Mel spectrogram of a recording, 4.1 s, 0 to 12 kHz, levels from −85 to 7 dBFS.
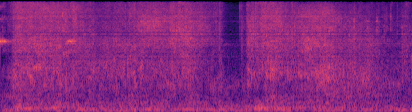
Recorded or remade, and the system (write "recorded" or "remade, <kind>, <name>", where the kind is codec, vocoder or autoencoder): remade, codec, HILCodec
